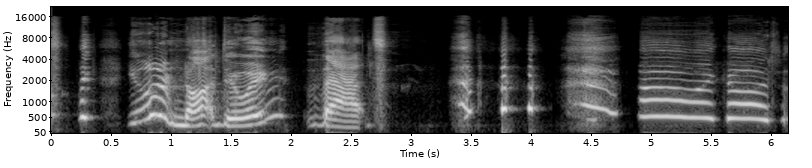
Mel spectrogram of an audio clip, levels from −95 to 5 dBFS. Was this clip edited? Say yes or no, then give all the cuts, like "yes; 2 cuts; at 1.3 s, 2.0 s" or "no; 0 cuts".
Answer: yes; 1 cut; at 4.2 s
